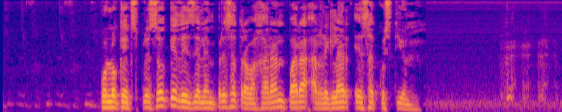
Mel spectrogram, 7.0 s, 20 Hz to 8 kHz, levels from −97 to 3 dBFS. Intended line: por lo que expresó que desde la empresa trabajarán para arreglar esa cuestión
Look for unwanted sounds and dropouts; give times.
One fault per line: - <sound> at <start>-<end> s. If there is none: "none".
- laugh at 6.2-7.0 s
